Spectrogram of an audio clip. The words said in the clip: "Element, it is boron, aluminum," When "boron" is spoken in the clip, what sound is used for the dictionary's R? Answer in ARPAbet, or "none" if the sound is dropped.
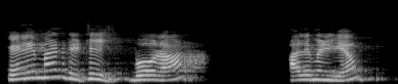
L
